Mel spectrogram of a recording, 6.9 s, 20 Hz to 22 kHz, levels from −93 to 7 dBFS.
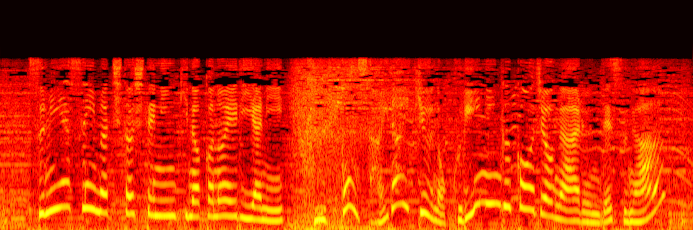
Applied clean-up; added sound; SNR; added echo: none; none; none; none.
